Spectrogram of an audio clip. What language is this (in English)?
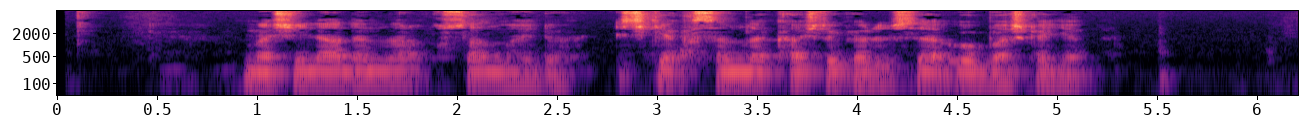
Uyghur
